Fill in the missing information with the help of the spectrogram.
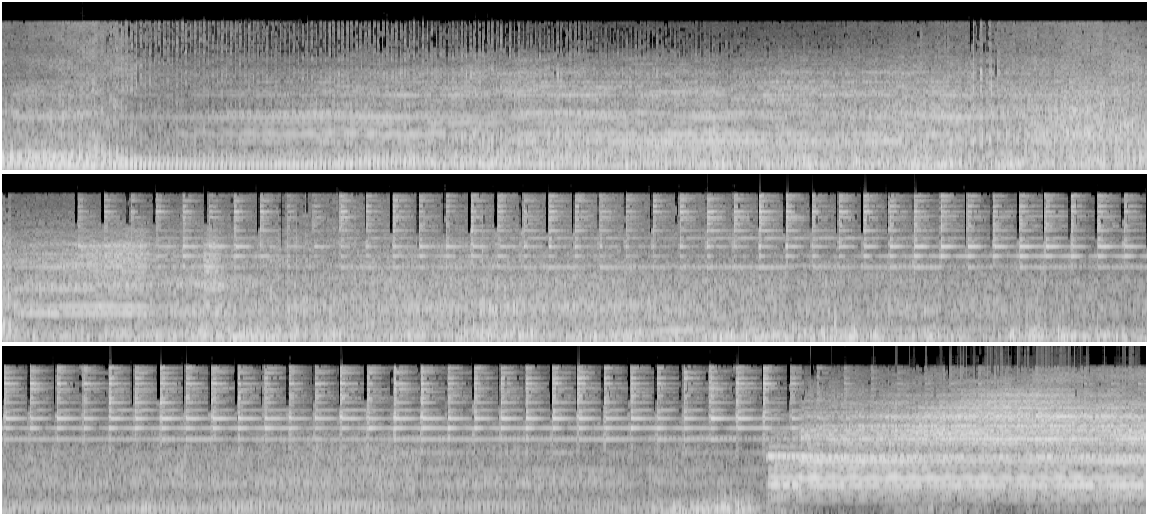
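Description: An approaching diesel locomotive's multi-chime air horn sounds over a grade-crossing warning bell, which starts ringing rapidly about a third of the way in. A louder horn blast begins near the end as the train nears the crossing.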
